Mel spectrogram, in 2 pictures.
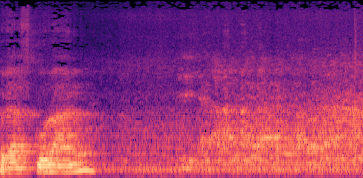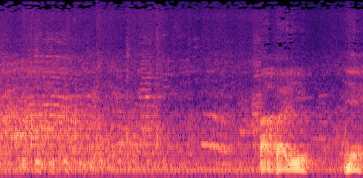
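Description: A crowd laughs and murmurs.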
